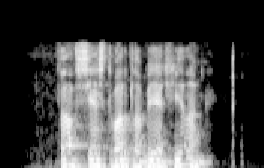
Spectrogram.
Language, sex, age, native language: Icelandic, male, 20-29, Icelandic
